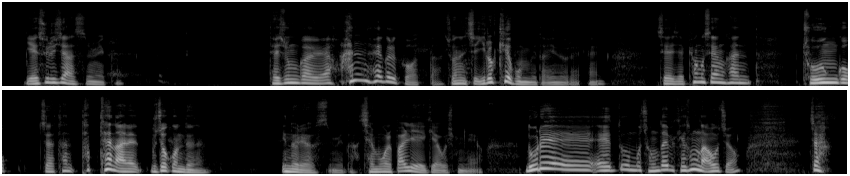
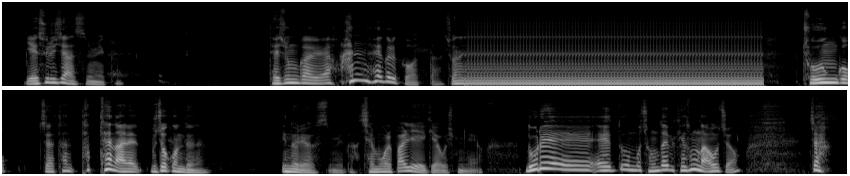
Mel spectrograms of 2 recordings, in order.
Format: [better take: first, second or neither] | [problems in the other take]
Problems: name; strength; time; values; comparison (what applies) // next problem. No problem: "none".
first | audio freezing; at 4.5 s for 3 s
